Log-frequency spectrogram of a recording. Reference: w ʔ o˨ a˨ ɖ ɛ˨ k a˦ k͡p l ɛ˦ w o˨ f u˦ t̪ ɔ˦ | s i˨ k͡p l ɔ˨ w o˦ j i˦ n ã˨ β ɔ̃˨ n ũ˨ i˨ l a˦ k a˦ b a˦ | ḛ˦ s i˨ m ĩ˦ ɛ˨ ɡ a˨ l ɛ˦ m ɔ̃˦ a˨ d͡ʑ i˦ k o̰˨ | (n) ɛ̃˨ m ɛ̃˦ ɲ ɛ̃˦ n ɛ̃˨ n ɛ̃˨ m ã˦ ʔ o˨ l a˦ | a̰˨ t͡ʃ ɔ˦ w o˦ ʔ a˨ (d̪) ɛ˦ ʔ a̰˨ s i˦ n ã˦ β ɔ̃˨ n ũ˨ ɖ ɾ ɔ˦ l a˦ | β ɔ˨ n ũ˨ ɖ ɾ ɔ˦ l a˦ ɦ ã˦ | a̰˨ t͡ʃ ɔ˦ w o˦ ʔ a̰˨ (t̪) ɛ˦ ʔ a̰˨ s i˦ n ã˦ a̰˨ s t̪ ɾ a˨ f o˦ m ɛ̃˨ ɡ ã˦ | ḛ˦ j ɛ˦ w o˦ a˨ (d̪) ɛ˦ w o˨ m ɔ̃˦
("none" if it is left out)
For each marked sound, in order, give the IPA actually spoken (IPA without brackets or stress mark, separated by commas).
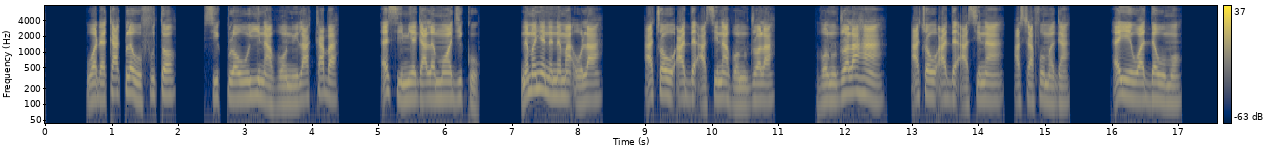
n, d̪, d̪, d̪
